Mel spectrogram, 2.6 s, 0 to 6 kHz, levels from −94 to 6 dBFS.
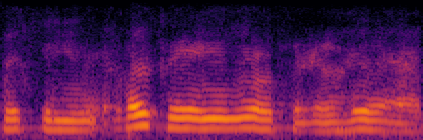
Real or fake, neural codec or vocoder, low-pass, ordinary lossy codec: fake; codec, 44.1 kHz, 2.6 kbps, DAC; 5.4 kHz; Opus, 16 kbps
